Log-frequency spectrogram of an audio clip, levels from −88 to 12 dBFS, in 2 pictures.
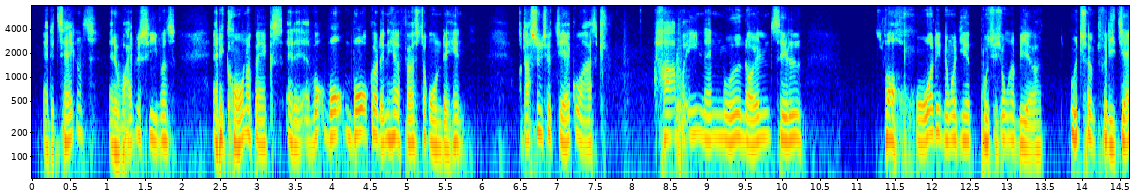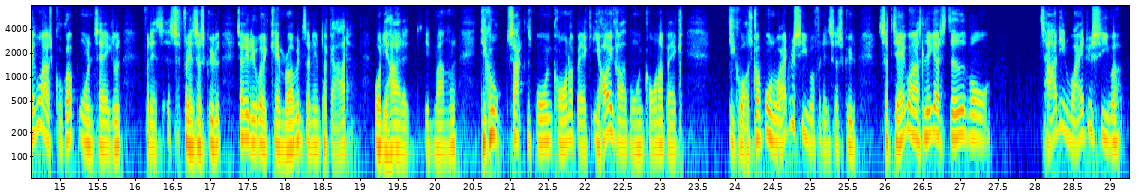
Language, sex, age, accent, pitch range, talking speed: Danish, male, 30-49, native, 135-175 Hz, 220 wpm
